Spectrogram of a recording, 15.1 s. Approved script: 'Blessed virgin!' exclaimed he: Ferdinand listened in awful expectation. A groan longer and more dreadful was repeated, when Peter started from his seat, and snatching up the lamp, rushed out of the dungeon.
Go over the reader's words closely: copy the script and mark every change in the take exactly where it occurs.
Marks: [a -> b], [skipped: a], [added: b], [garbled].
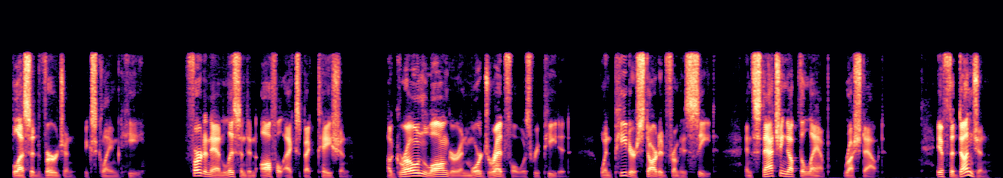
'Blessed virgin!' exclaimed he: Ferdinand listened in awful expectation. A groan longer and more dreadful was repeated, when Peter started from his seat, and snatching up the lamp, rushed out [of -> if] the dungeon.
